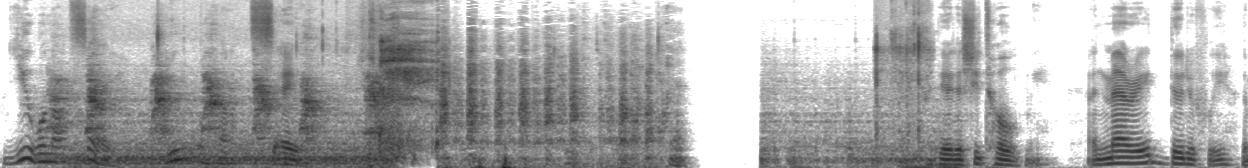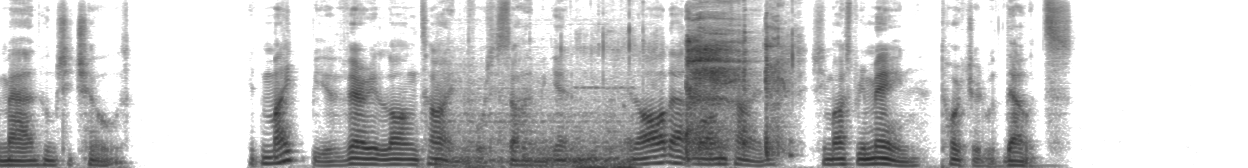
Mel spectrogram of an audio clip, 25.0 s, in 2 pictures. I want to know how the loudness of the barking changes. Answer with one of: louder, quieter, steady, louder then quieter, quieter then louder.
quieter.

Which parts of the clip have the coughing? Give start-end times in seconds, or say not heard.
3.0-4.5, 8.7-9.3, 18.5-20.4.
